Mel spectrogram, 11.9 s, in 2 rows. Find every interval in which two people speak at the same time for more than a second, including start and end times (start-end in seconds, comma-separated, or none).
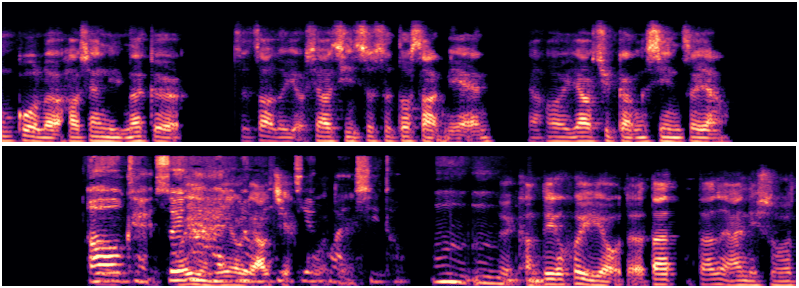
6.6-8.6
